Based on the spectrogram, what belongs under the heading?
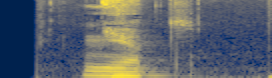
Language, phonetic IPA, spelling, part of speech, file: Russian, [nʲet], нет, interjection / adverb / particle, Ru-ru-нет.ogg
- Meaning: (interjection) no; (adverb) not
